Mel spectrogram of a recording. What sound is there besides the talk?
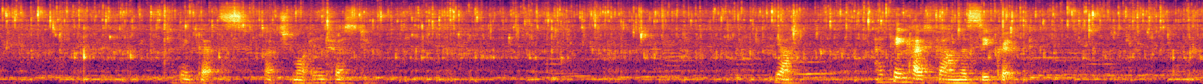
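running water from a tap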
